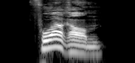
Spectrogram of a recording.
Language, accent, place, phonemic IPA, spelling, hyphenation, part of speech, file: German, Germany, Berlin, /ˈfoːɐ̯ˌʁaʊ̯m/, Vorraum, Vor‧raum, noun, De-Vorraum.ogg
- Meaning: 1. entrance hall, anteroom 2. hallway, hall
